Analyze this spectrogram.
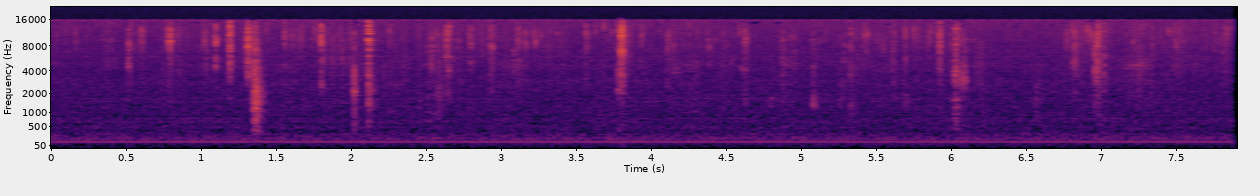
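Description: Quiet handling sounds of a knife and raw chicken on a plastic cutting board: a few faint clicks and taps, the sharpest about a second and a half in, over a steady low hum.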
